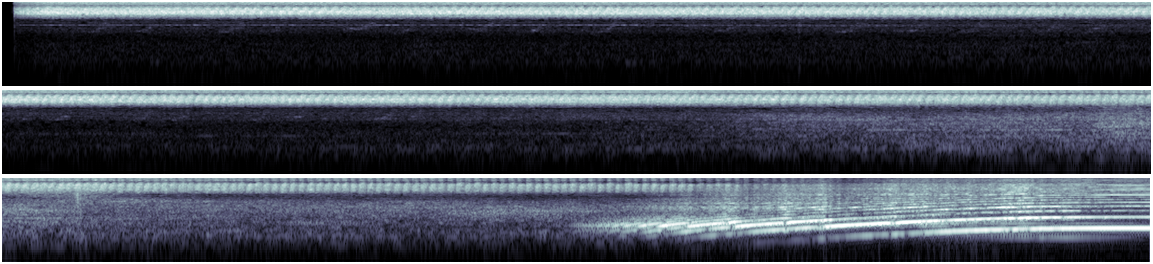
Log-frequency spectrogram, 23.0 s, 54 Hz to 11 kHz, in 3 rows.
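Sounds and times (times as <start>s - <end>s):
insects chirring: 0.1s - 21.2s
soft low rushing noise: 16.0s - 20.5s.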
